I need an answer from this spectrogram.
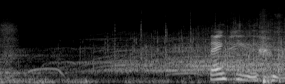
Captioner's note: audience cheering; audience applauding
